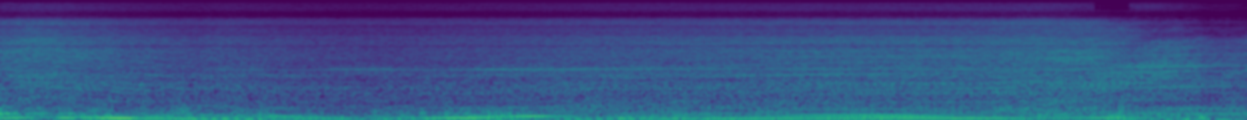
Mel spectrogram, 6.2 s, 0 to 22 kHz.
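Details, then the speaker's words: Hail-damaged 2004 Chevrolet SSR with 5.3L LM4 V8, about 79,863 miles, automatic, sat a while: deep even V8 rumble rising and falling with throttle, no knocks or misses; runs and sounds good. "So runs good, sounds good, everything else is okay, which is fine by me."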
